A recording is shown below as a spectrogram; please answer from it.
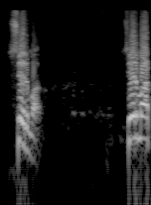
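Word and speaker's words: Tschermak: 3 वैज्ञानिक में है हुगो डिब्रीज, दूसरा है कार्ल कोरेंस और इरिक वन शेरमार्क में टी साइलेंट आता है इनके नाम में।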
